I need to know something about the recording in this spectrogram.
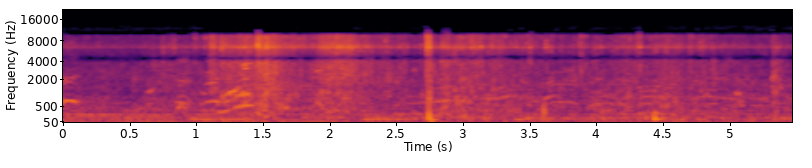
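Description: Water splashes loudly as a swimmer kicks and strokes close by.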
